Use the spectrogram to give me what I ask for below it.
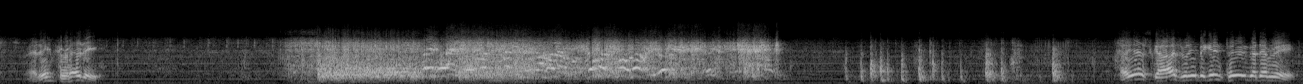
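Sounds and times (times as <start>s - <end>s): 
speech: 0.3s - 1.2s, 11.6s - 13.0s
gun fired out of a window exploding: 2.9s - 6.4s
laughter: 4.2s - 7.8s.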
